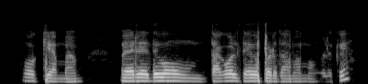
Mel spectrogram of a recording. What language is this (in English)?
Tamil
